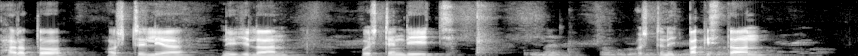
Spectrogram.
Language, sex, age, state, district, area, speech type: Odia, male, 18-30, Odisha, Subarnapur, urban, spontaneous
